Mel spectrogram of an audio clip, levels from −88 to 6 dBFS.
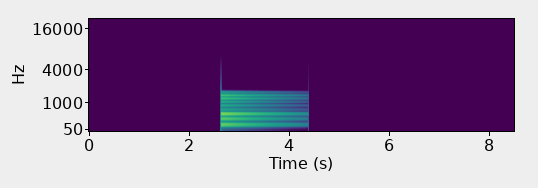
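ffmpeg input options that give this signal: -f lavfi -i "aevalsrc='0.15*pow(10,-3*t/3.39)*sin(2*PI*167.2*t)+0.126*pow(10,-3*t/3.39)*sin(2*PI*335.6*t)+0.266*pow(10,-3*t/3.39)*sin(2*PI*506.38*t)+0.0266*pow(10,-3*t/3.39)*sin(2*PI*680.7*t)+0.0316*pow(10,-3*t/3.39)*sin(2*PI*859.69*t)+0.0355*pow(10,-3*t/3.39)*sin(2*PI*1044.39*t)+0.0944*pow(10,-3*t/3.39)*sin(2*PI*1235.83*t)+0.1*pow(10,-3*t/3.39)*sin(2*PI*1434.94*t)+0.0224*pow(10,-3*t/3.39)*sin(2*PI*1642.61*t)':d=1.75:s=44100"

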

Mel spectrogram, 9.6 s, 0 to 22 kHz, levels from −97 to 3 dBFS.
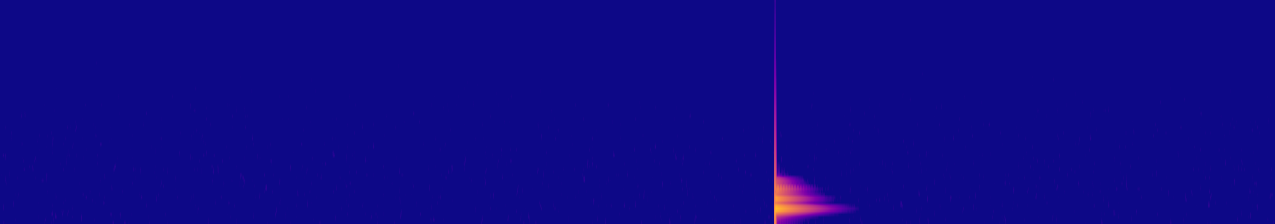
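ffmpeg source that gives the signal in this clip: -f lavfi -i "aevalsrc='0.355*pow(10,-3*t/0.43)*sin(2*PI*294*t)+0.141*pow(10,-3*t/0.341)*sin(2*PI*468.6*t)+0.0562*pow(10,-3*t/0.294)*sin(2*PI*628*t)+0.0224*pow(10,-3*t/0.284)*sin(2*PI*675*t)+0.00891*pow(10,-3*t/0.264)*sin(2*PI*780*t)':d=0.63:s=44100"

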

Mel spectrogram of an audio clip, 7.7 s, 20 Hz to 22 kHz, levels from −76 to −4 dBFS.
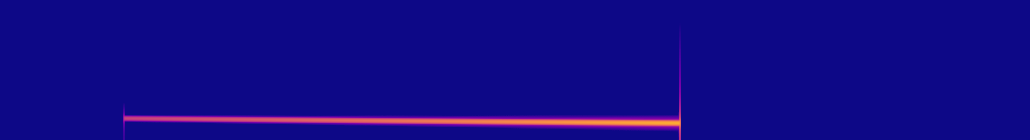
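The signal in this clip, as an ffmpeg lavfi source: -f lavfi -i "aevalsrc='pow(10,(-17+24*(t/4.17-1))/20)*sin(2*PI*643*4.17/(-4*log(2)/12)*(exp(-4*log(2)/12*t/4.17)-1))':d=4.17:s=44100"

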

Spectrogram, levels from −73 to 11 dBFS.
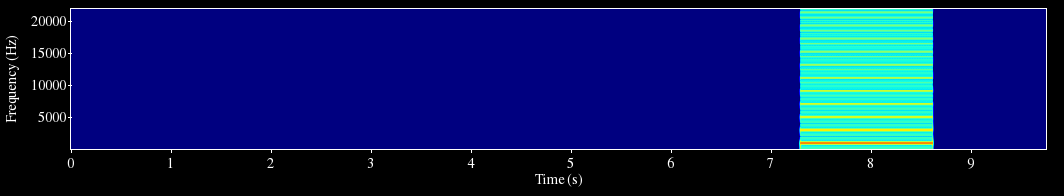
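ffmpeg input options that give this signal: -f lavfi -i "aevalsrc='0.531*(2*lt(mod(1020*t,1),0.5)-1)':d=1.32:s=44100"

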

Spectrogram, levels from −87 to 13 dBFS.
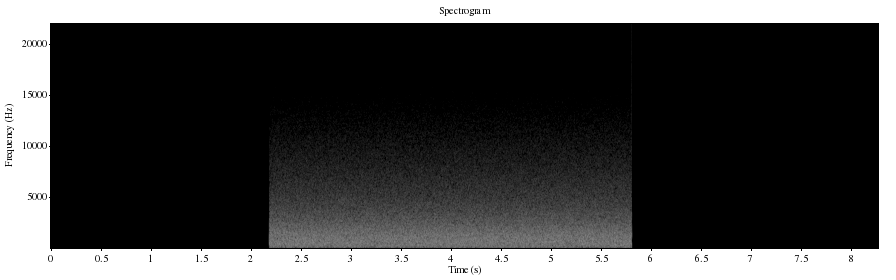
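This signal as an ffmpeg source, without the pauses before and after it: -f lavfi -i "anoisesrc=c=white:d=3.62:r=44100:seed=1,highpass=f=160,lowpass=f=1400,volume=-17.7dB"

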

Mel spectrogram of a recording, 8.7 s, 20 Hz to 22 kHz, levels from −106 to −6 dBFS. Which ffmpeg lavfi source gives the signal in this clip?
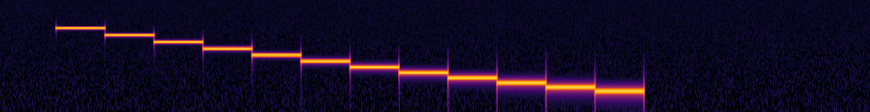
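-f lavfi -i "aevalsrc='0.133*clip(min(mod(t,0.49),0.49-mod(t,0.49))/0.005,0,1)*sin(2*PI*8730*pow(2,-floor(t/0.49)/3)*mod(t,0.49))':d=5.88:s=44100"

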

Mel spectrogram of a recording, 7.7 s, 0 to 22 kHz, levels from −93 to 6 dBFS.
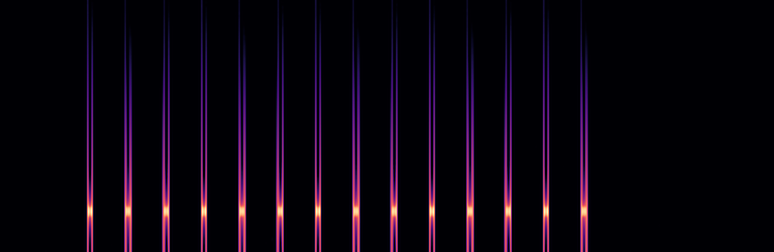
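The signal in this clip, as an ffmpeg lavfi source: -f lavfi -i "aevalsrc='0.794*sin(2*PI*658*mod(t,0.38))*lt(mod(t,0.38),31/658)':d=5.32:s=44100"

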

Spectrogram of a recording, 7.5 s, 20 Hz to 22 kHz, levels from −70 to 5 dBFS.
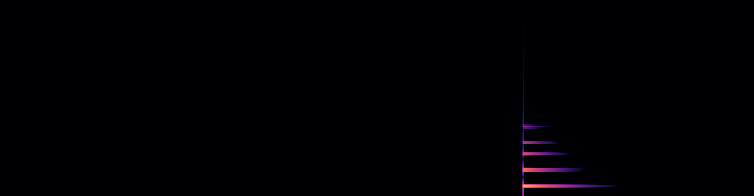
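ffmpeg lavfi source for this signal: -f lavfi -i "aevalsrc='0.355*pow(10,-3*t/0.94)*sin(2*PI*1210*t)+0.15*pow(10,-3*t/0.714)*sin(2*PI*3025*t)+0.0631*pow(10,-3*t/0.62)*sin(2*PI*4840*t)+0.0266*pow(10,-3*t/0.58)*sin(2*PI*6050*t)+0.0112*pow(10,-3*t/0.536)*sin(2*PI*7865*t)':d=1.55:s=44100"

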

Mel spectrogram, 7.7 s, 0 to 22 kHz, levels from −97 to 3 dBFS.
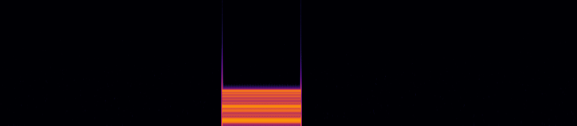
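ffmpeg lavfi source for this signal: -f lavfi -i "aevalsrc='0.0891*sin(2*PI*128*t)+0.00944*sin(2*PI*256*t)+0.0335*sin(2*PI*384*t)+0.0794*sin(2*PI*512*t)+0.0112*sin(2*PI*640*t)+0.0112*sin(2*PI*768*t)+0.0211*sin(2*PI*896*t)+0.0266*sin(2*PI*1024*t)+0.0501*sin(2*PI*1152*t)':d=1.05:s=44100"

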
